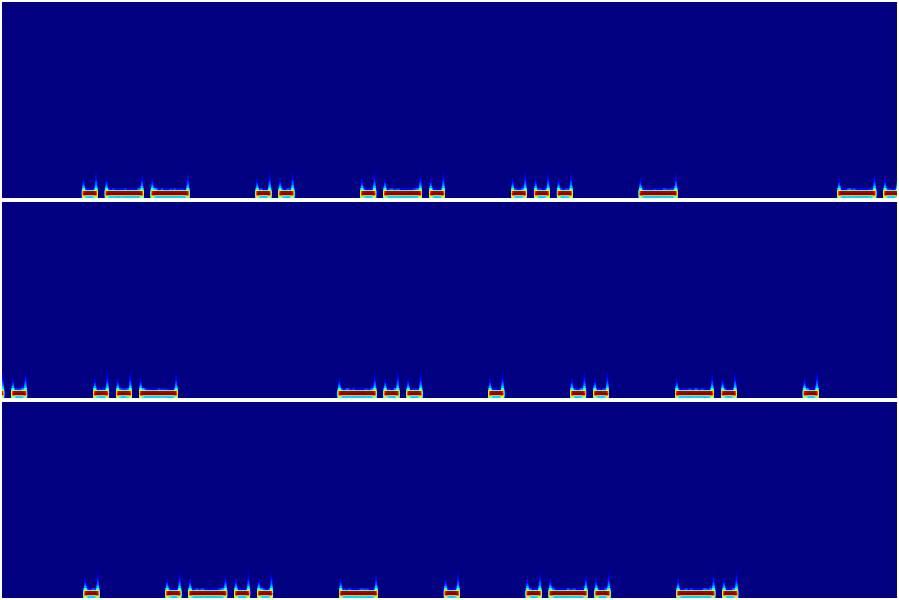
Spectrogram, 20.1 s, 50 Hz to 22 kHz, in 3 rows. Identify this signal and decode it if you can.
Morse code, heard as a keyed tone, about 14 wpm, spaced as for 10 wpm, 680 Hz. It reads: WIRST DU DEINE ELTERN
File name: Morsekurs / Witze / Witz 02. November 2021, 50 F70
